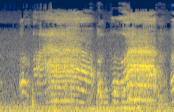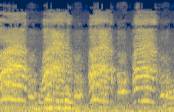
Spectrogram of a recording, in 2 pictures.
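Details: Newborn just after a normal vaginal delivery: loud, repeated wails about once a second, with short breaths between them and room noise behind; a vigorous cry after birth.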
